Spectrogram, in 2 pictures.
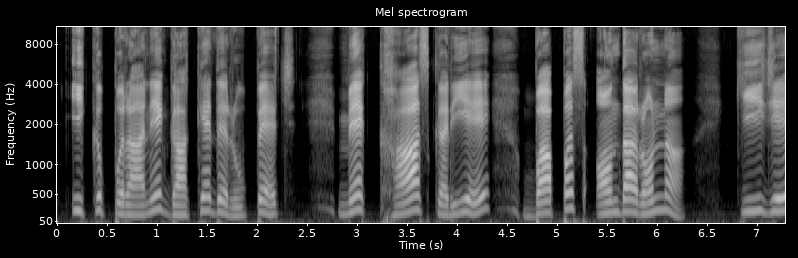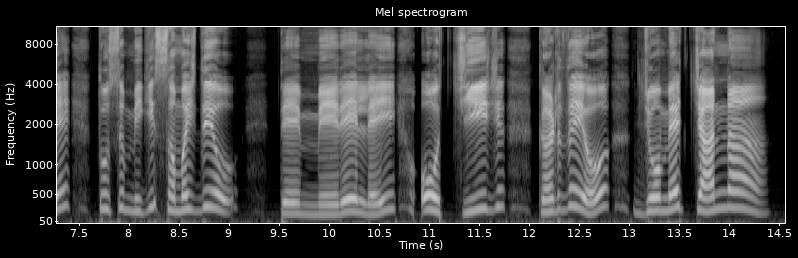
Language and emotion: Dogri, happy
